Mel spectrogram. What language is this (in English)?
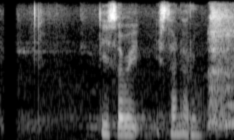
Nepali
